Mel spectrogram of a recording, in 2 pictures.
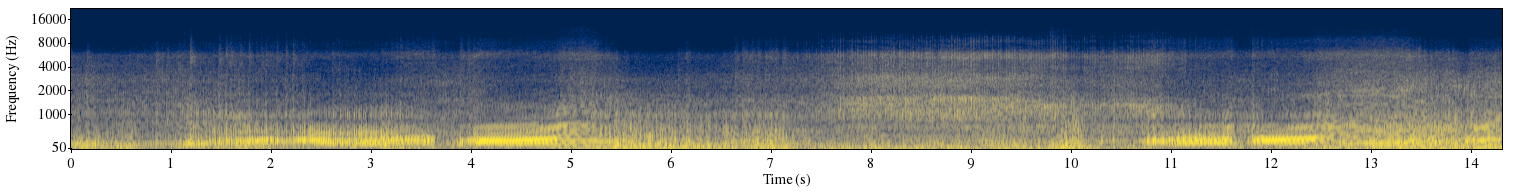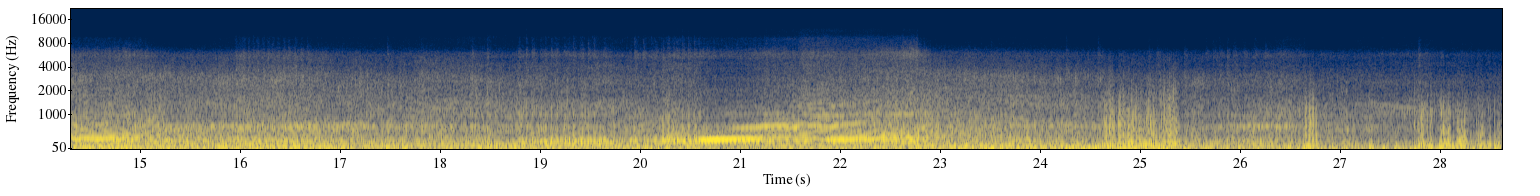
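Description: Dirt bike engine revving hard, its pitch climbing and dropping again and again as it accelerates and shifts through the gears, with a steady rush of noise underneath.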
